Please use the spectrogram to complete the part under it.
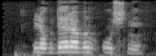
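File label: "лёк дӧра выв усьны" Komi, female; kpv audio dict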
